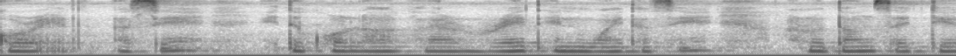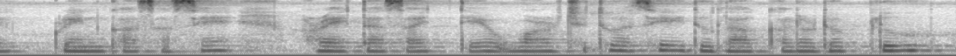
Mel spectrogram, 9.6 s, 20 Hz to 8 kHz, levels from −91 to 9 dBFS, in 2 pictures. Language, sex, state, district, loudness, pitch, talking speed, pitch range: Nagamese, female, Nagaland, Dimapur, -22 LUFS, 205 Hz, 180 wpm, 200-210 Hz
